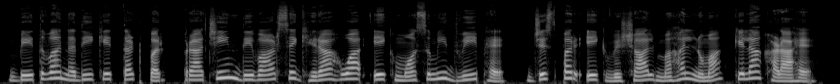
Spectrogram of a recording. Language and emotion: Hindi, neutral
